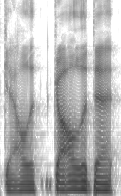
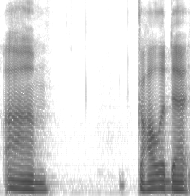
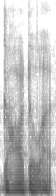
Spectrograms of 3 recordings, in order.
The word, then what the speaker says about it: Gallaudet: Gallaudet University. Am I saying it right? Yeah. It's not Gaudelet, right? It's the G-A-L first.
